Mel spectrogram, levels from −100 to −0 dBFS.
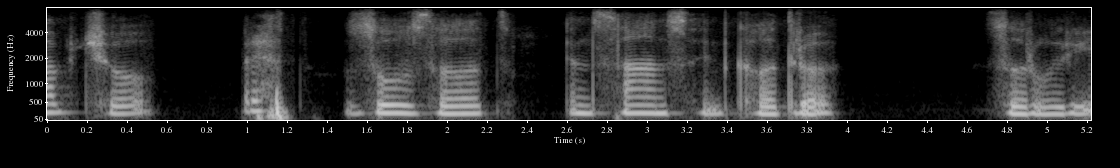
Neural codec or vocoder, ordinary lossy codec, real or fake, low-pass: none; Opus, 16 kbps; real; 7.2 kHz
